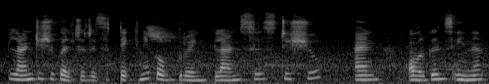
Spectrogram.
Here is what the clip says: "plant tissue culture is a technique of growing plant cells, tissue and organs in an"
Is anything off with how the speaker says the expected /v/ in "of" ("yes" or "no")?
yes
